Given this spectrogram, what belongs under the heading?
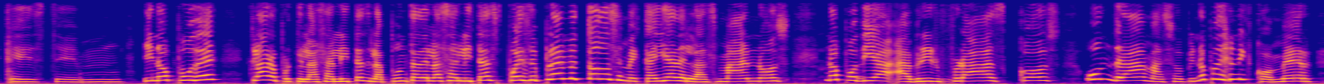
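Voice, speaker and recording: Brief: a woman playing a high-pitched female seagull, cute diminutives, kids' radio show. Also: expressive, measured pace. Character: female seagull, sore and good-humored. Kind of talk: children's radio character show.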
